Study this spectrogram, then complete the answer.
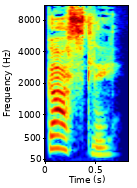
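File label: "ghastly", British English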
